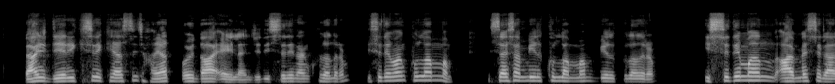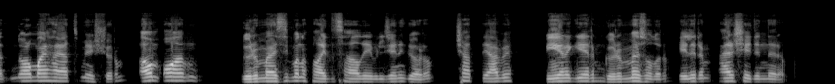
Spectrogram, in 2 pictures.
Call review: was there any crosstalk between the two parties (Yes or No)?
No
